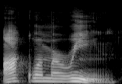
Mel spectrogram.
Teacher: if I say aquamarine, the primary stress is on that last syllable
